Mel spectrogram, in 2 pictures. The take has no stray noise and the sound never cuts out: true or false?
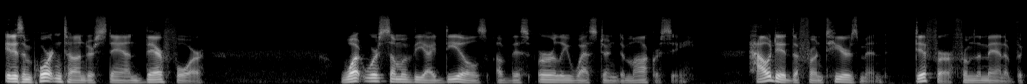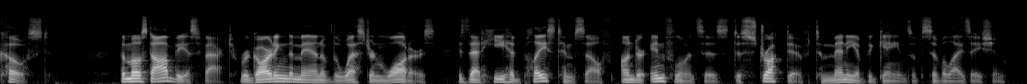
true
